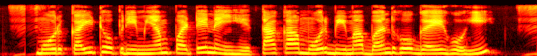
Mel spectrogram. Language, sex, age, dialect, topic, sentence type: Chhattisgarhi, female, 60-100, Central, banking, question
